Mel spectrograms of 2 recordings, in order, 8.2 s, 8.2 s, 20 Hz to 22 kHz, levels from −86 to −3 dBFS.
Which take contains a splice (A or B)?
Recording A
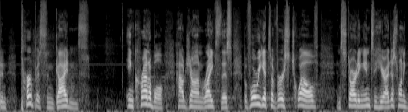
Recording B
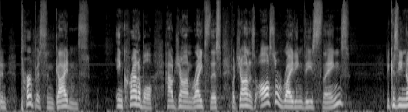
B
